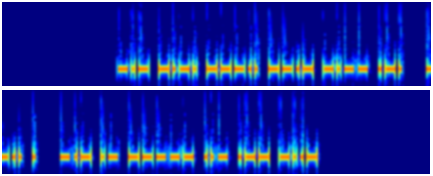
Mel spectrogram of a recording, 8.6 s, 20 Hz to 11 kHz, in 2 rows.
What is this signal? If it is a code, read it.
Morse code, heard as a keyed tone, about 36 wpm, 700 Hz. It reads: KC8QYR DE KA0UWX
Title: USA Callsign DE Callsign - 6 Characters - 35wpm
